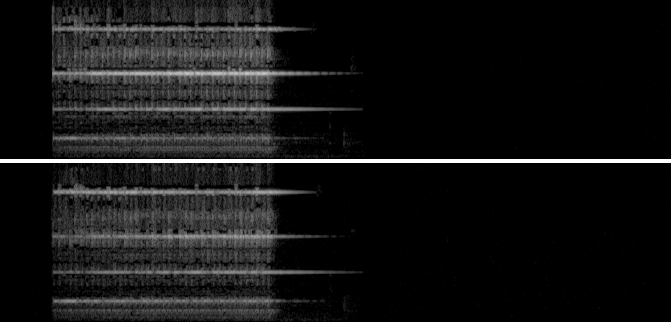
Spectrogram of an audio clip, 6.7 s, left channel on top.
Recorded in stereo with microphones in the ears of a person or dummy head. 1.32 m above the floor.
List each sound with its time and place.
0.5 s a phone ringing: 60° left (ahead or behind), 2.5 m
